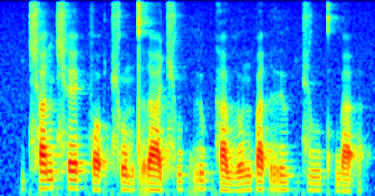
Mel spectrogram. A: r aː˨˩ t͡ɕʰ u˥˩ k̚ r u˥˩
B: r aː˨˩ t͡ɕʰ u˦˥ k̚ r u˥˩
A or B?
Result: B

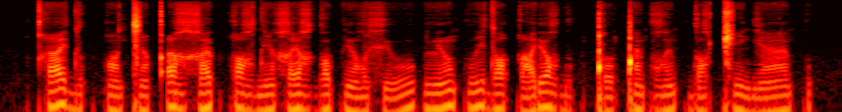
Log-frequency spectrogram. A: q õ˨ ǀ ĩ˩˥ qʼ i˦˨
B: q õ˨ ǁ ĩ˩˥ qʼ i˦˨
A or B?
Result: A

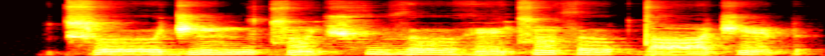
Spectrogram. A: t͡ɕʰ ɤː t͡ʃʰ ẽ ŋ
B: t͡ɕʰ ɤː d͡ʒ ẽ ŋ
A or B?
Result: B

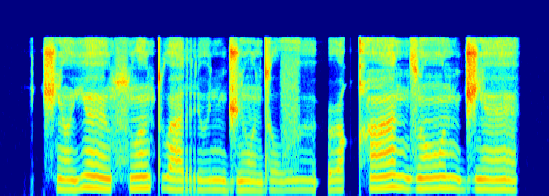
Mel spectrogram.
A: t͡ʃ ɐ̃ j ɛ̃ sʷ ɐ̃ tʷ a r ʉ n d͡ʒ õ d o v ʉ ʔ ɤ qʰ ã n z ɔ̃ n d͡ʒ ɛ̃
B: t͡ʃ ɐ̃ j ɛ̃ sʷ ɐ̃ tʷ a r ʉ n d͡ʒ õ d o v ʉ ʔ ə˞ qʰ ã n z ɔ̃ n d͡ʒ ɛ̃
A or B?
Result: B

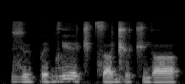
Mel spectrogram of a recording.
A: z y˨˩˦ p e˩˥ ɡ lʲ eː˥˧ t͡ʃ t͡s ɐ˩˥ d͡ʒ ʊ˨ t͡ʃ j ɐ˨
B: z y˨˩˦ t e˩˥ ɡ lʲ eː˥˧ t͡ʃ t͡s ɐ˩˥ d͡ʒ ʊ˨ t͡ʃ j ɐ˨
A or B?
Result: A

